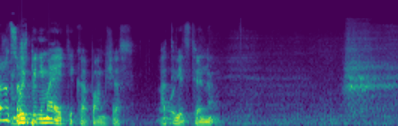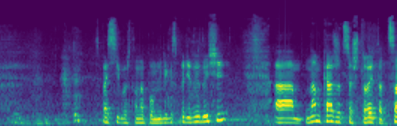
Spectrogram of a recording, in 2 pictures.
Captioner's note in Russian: вздыхает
